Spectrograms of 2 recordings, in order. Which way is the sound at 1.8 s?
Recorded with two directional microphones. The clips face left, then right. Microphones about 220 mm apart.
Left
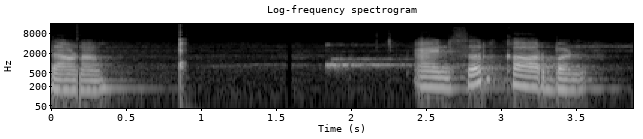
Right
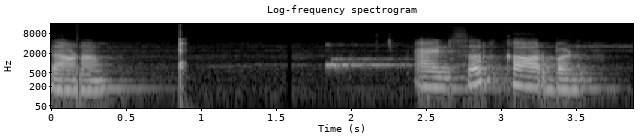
Centre (ahead or behind).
